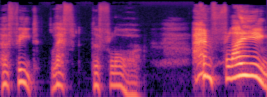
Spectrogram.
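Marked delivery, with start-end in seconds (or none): 2.9-4.0 shrill, very high, very loud yell at full volume. As her wings lift her off the floor, she shouts: shouting. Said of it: "she shouted".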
